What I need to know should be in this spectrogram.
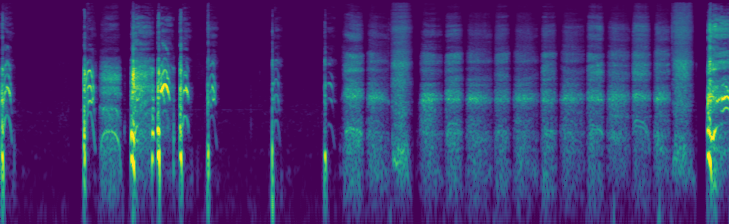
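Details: Simulated cough and hyperventilation acted by a male VTuber voice actor, from a cough and asthma voice compilation: a few sharp coughs, a long run of quick rasping gasping breaths, then another cough burst.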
